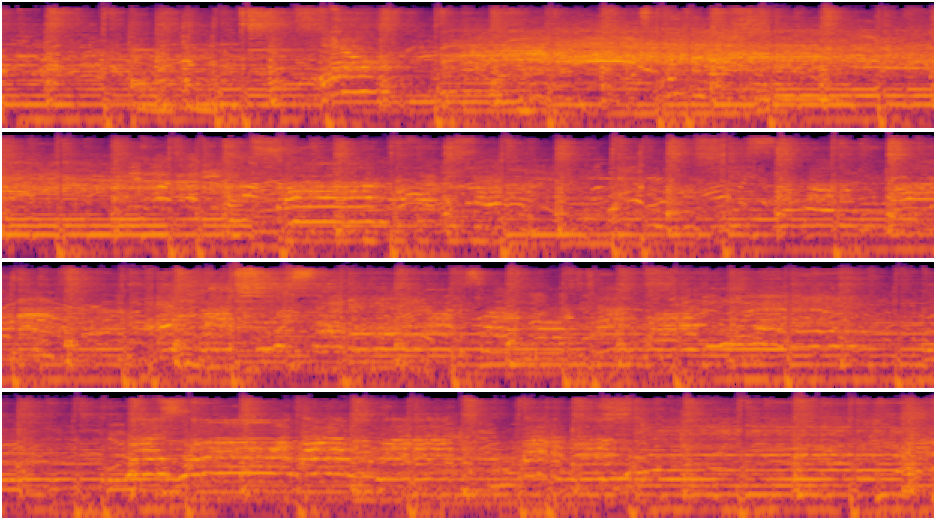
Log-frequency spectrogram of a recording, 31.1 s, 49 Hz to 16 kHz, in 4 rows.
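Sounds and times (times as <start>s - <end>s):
electric guitars: 0.0s - 31.0s
live pop-rock band: 0.0s - 31.0s
woman singing: 16.7s - 22.9s, 24.1s - 31.0s.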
